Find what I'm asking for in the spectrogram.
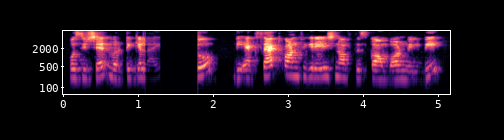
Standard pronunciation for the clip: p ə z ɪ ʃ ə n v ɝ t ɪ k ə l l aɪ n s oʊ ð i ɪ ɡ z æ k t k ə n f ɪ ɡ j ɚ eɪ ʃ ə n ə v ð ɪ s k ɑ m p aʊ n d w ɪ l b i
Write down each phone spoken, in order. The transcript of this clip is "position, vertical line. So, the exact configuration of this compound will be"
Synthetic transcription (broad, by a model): p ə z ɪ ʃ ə n v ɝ t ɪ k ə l l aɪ s oʊ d i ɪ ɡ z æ k t k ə n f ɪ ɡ j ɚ eɪ ʃ ə n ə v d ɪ s k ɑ m b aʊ n d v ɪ l b i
